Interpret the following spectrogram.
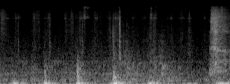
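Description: Bare foot thumping on a carpeted floor in a series of short, dull knocks, about three a second, as a person hops and wobbles on one leg while losing balance.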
